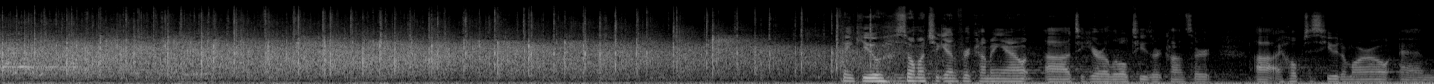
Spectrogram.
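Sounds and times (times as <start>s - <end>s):
crowd applauding for singers: 0.0s - 9.2s
speech: 8.4s - 14.3s.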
